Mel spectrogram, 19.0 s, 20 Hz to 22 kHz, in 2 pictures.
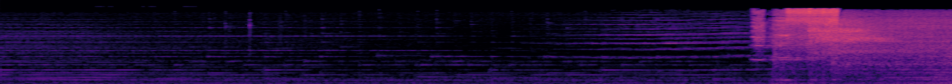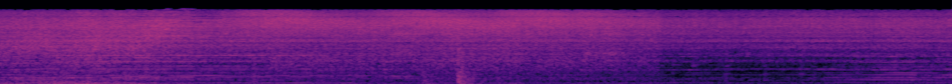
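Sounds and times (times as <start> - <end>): film score music: 0.0 - 19.0
pressurised gas hissing: 7.5 - 19.0.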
